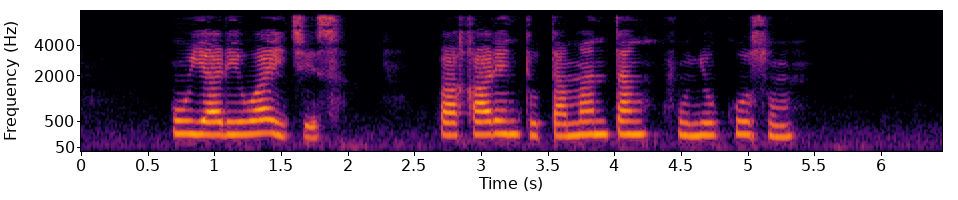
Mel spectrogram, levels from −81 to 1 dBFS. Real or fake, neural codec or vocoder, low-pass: fake; codec, 16 kHz in and 24 kHz out, 1 kbps, XY-Tokenizer; 7.2 kHz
